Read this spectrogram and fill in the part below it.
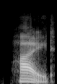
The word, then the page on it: height: American English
